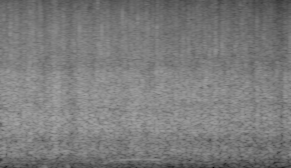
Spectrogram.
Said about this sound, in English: Come on, clap your hands real big and say amen to that.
